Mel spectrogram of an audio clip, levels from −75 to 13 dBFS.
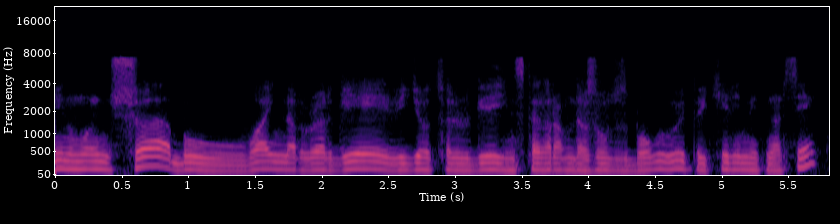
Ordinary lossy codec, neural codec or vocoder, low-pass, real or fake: MP3, 32 kbps; codec, 16 kHz in and 24 kHz out, 0.9 kbps, LongCat-Audio-Codec, four codebook decoder; 7.2 kHz; fake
